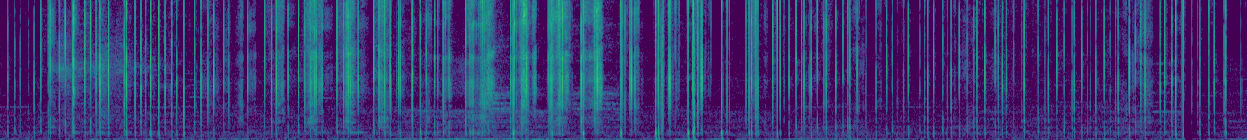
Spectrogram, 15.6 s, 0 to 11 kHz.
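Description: Fingertips and short nails tap and scratch quickly, but not aggressively, over the camera lenses and matte glass back of a gold iPhone 11 Pro, the small, solid phone that is also doing the recording. The result is a dense, continuous stream of close, crisp clicks and bright scratchy rasps over a low thumping rumble from the handling.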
